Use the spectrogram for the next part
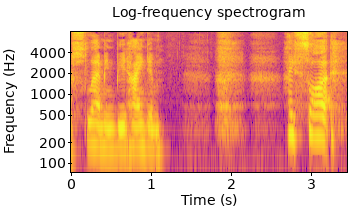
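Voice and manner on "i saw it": out of breath from running; boy panting in fear. A narrator's reading. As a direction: gasp the words out. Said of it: "he panted".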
